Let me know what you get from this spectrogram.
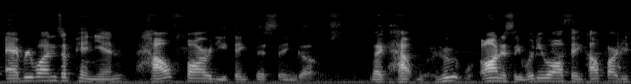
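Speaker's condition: No condition

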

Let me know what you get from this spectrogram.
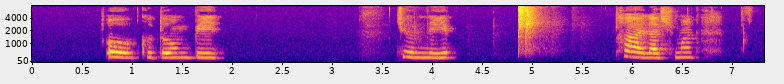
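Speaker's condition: Stuttering; other stutterers in family, attends stuttering self-help groups; stuttering a lot during recording; frequent part-word and syllable repetitions, fillers, heavy stuttering; blocks

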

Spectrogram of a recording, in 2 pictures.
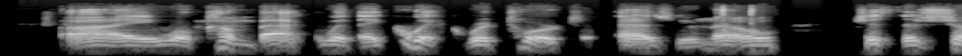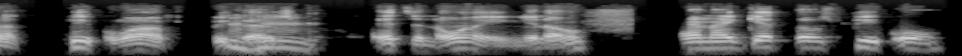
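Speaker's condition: Cerebral palsy, mild

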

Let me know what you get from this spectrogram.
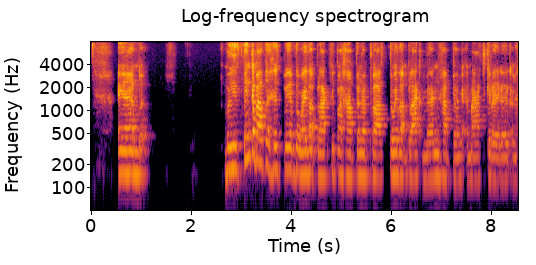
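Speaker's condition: Deaf or hard of hearing; on deaf spectrum

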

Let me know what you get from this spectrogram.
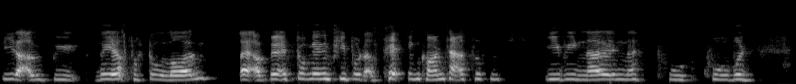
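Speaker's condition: Cerebral palsy; speech impairment

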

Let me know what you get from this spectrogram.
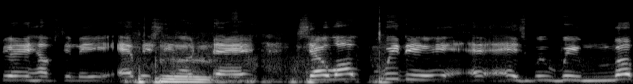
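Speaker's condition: Cerebral palsy; wheelchair user

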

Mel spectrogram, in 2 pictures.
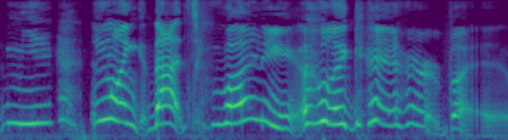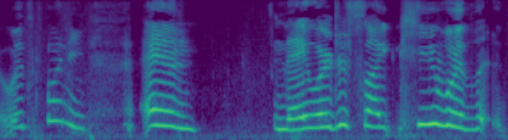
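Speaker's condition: Cerebral palsy; born addicted

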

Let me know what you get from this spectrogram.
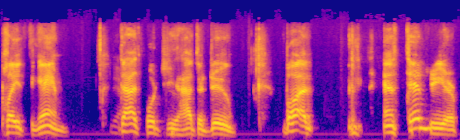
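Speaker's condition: Stroke; voice altered since stroke, lasting effect

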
